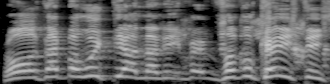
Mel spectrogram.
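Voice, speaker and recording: A man's voice: very high-pitched, quick pace. A man chatting casually as a video host with random people online, using slangy street German. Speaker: YouTuber host.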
